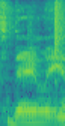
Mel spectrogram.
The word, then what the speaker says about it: Doelle: And it's easy to find because my last name is spelled funny. So it's Chris, last name is spelled Doelle. Look for Chris Daly on every social media out there.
